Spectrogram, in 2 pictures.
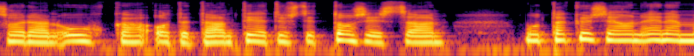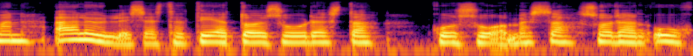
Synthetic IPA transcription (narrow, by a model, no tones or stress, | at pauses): so̞dɑnuhkɑʔo̞t̪e̞t̪ɑːnt̪iet̪yst̪it̪ːo̞sisːɑːnmut̪ːɑkyseone̞ne̞mːænʔælylːise̞st̪æt̪iet̪o̞jsuːde̞st̪ɑ | kunsuo̰mesːɑso̞dɑnʔuh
